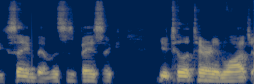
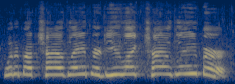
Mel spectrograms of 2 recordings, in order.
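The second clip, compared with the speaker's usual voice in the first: put-on high eager child voice. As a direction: bargain like a desperate kid. Drowning child bargains.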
